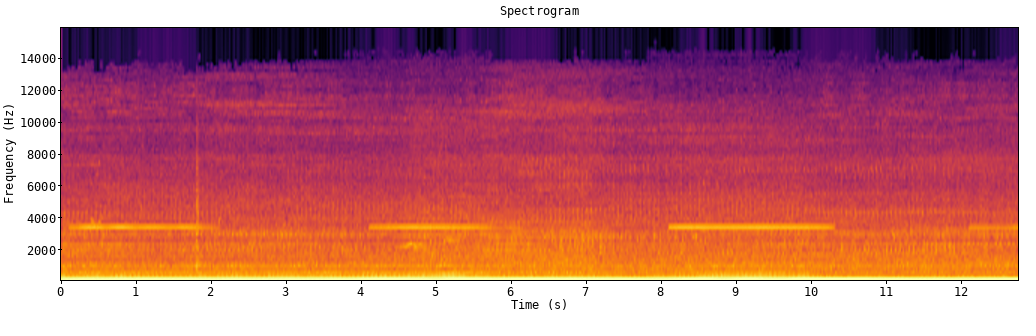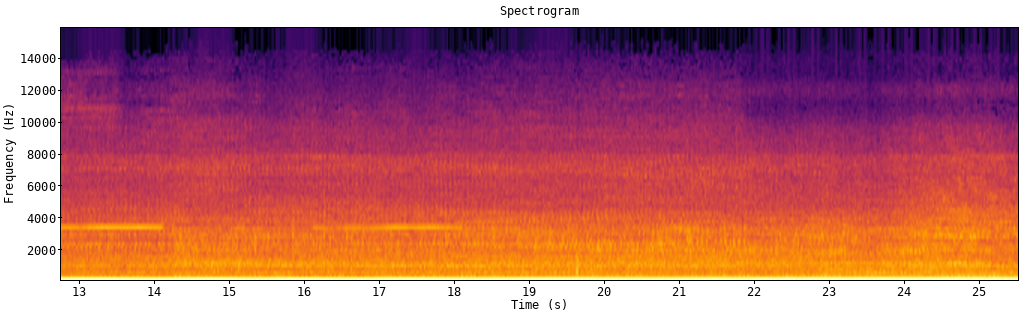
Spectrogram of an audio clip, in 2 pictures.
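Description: A diesel engine runs steadily up close.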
